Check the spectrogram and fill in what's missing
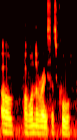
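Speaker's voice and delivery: quiet put-on voice. Describing friends playing Mario Kart, quietly imitating friends. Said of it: "They're just like kind of quiet".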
